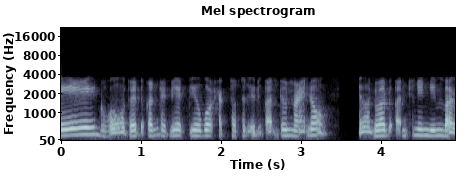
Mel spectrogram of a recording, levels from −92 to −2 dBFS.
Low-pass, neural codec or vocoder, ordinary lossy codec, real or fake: 3.6 kHz; autoencoder, 22.05 kHz, a latent of 192 numbers a frame, VITS, trained on one speaker; none; fake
